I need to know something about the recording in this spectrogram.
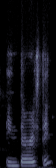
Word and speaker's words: interesting: Notice that the unstressed vowels are not pronounced.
